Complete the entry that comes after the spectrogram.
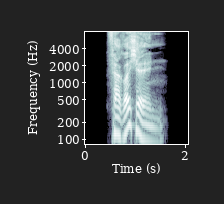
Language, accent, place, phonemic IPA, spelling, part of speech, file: German, Germany, Berlin, /fɛɐ̯ˈʁœçl̩n/, verröcheln, verb, De-verröcheln.ogg
- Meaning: to die noisily, to give the death rattle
